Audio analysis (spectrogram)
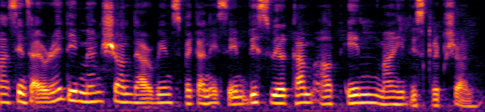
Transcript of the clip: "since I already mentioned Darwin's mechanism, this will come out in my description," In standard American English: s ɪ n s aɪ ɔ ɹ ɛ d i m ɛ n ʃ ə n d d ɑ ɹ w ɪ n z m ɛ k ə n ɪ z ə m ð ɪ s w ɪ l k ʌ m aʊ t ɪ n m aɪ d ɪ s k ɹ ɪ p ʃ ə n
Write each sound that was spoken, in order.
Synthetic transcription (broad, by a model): s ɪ n s aɪ ɔ ɹ ɛ d i m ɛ n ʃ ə n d d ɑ ɹ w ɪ n s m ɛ k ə n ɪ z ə m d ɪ s w ɪ l k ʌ m aʊ t ɪ n m aɪ d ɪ s k ɹ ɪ p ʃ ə n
